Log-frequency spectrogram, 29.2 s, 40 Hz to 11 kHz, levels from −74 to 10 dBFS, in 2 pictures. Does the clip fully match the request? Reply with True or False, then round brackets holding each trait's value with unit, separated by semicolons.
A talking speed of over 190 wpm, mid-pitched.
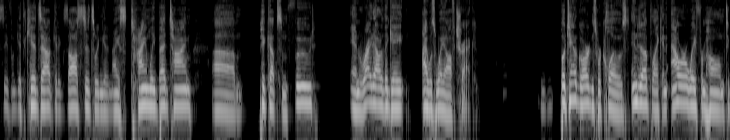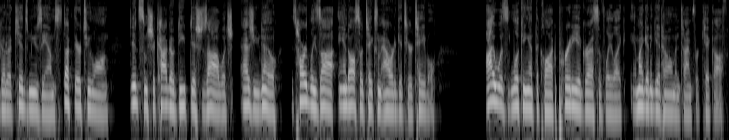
True (200 wpm; 145 Hz)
